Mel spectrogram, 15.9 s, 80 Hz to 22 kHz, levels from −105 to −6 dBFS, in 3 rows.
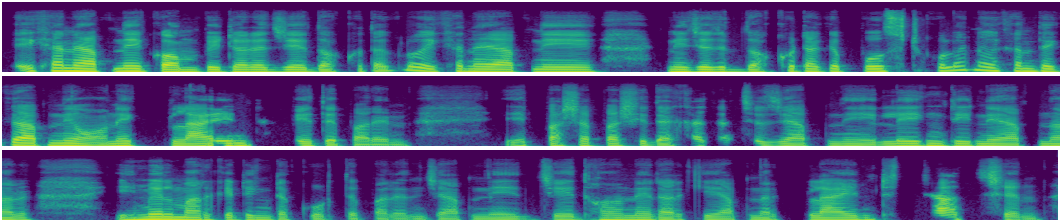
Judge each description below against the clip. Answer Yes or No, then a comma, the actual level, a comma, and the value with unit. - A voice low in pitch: Yes, low, 120 Hz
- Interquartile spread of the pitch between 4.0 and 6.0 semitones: No, narrow, 2.6 semitones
